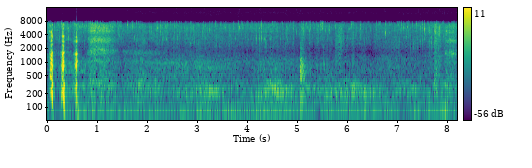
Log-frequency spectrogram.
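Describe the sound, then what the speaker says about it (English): Water drains through a hanging basket planted with a cactus, a faint, steady trickle and dribble after a few sharp knocks at the start, with no talk. "Bit boring, isn't it, watching water going into a hanging basket?"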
